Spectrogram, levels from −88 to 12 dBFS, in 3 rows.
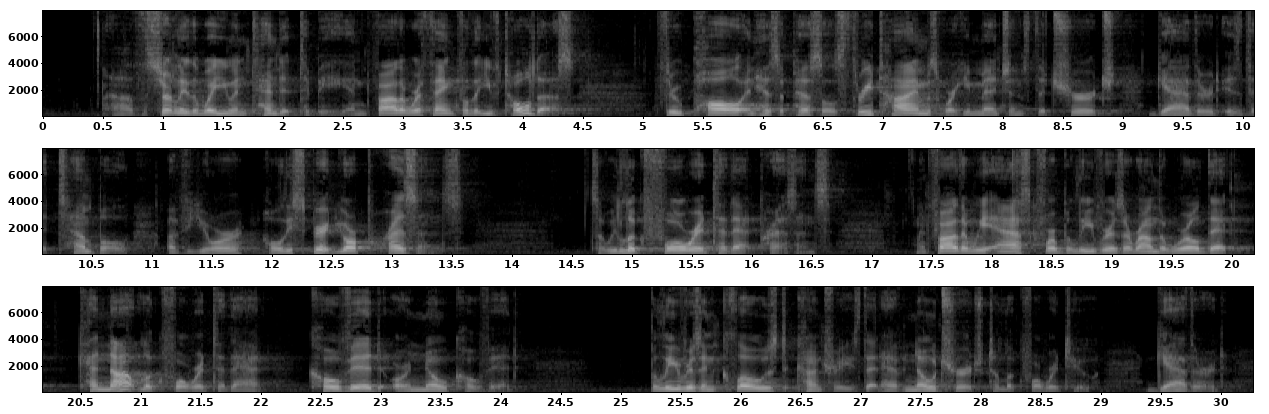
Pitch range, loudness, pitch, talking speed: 115-145 Hz, -33 LUFS, 125 Hz, 155 wpm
